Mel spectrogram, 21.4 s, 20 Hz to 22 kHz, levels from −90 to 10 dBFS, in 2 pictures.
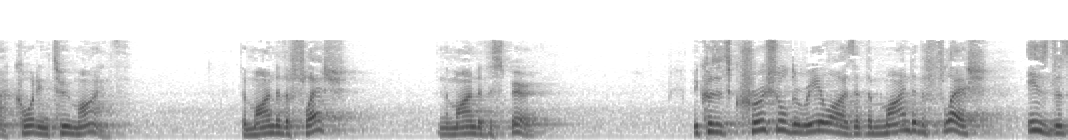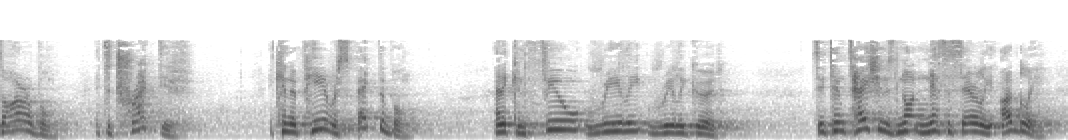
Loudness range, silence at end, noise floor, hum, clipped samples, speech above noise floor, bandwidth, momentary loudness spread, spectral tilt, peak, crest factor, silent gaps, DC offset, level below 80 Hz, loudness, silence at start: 5 LU; 0 s; -60 dBFS; none; under 0.1%; 36 dB; 8 kHz; 13 LU; -6 dB/octave; -8 dBFS; 18 dB; none; under 0.1%; -74 dBFS; -25 LUFS; 0 s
